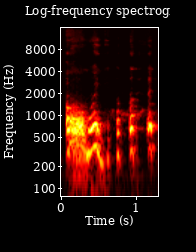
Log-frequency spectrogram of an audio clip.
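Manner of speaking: laughing exclamation. Real, not acted. Reader stunned by card, laughing. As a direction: break into a laugh of disbelief.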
